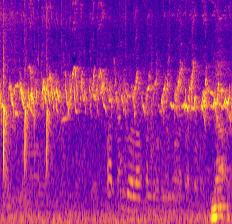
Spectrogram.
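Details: Greater green leafbird in a singing contest, a prize-winning bird: a busy run of high, rapid chirps and whistled notes held near one pitch band, with people talking beneath.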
